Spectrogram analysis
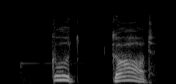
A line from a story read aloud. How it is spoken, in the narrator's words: I exclaimed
